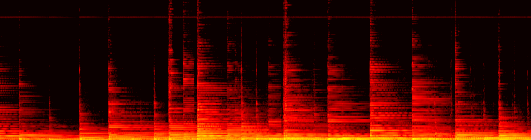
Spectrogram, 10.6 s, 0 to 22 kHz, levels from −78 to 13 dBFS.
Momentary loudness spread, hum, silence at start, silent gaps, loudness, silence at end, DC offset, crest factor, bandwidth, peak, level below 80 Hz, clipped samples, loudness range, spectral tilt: 8 LU; none; 0 s; none; -21 LUFS; 0 s; under 0.1%; 16 dB; 15.5 kHz; -6 dBFS; -56 dBFS; under 0.1%; 5 LU; -6.5 dB/octave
